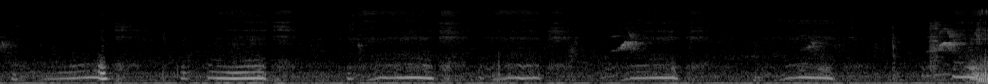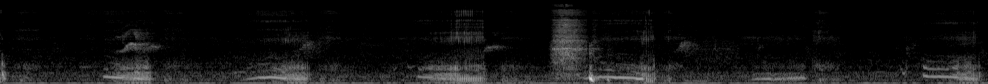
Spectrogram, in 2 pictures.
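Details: French Bulldog snoring: soft, low, buzzy snores repeating roughly every second and a half, with faint clicks and rustling between breaths.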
